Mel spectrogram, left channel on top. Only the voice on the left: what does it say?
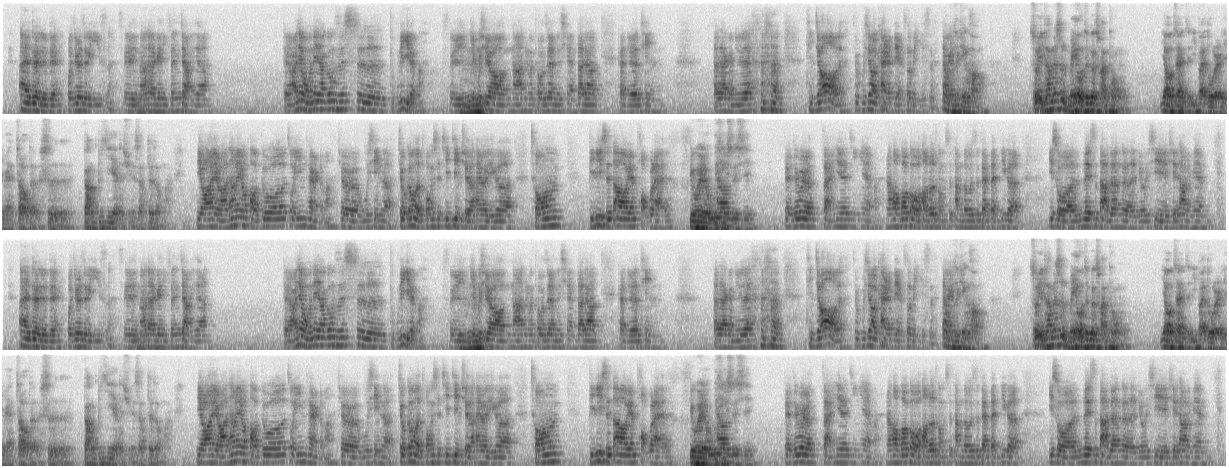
嗯
嗯，
那不是挺好。
所以他们是没有这个传统，
要在这一百多人里面招的是刚毕业的学生这种嘛，
就为了无薪实习。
